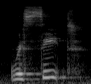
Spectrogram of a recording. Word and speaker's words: receipt: column that's it the letter p can also be silent in words like receipt psychology and psycho now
